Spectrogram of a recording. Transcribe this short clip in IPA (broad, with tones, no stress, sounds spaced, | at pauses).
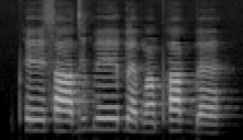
pʰ eː˨ s aː˨ d i˦ b eː˦ ɓ ɛ˨ b ã˨ pʰ a˦ ɡ͡b ɛ˨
